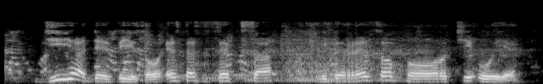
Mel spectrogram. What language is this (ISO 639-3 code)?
epo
